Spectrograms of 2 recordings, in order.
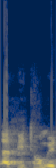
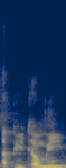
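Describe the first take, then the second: First: The word is said with three syllables. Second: The word is said with four syllables. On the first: The speaker calls it wrong. "you have recently mispronounced was not epitome" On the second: The speaker calls it right. "it's epitome"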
